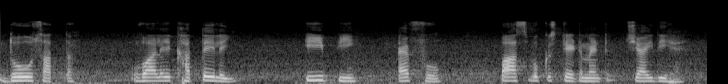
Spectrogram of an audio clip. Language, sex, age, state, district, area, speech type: Punjabi, male, 30-45, Punjab, Bathinda, urban, read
